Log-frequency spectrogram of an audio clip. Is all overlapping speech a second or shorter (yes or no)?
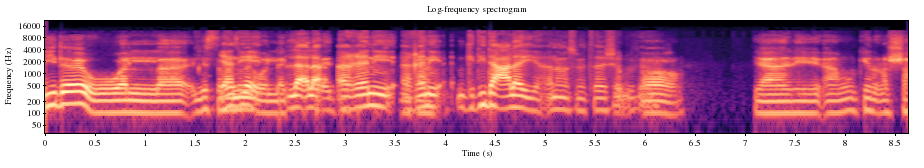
no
